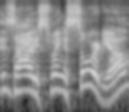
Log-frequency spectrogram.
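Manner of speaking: very high, folksy put-on country accent. Voicing a character after being asked for a farmer's country accent: country accent. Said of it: "put on, like, a country accent?".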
